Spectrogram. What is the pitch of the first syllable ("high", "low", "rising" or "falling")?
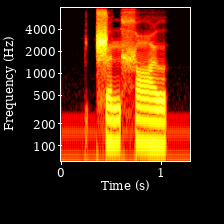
rising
